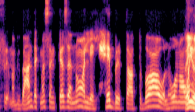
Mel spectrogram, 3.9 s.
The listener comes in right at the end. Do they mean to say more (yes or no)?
yes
